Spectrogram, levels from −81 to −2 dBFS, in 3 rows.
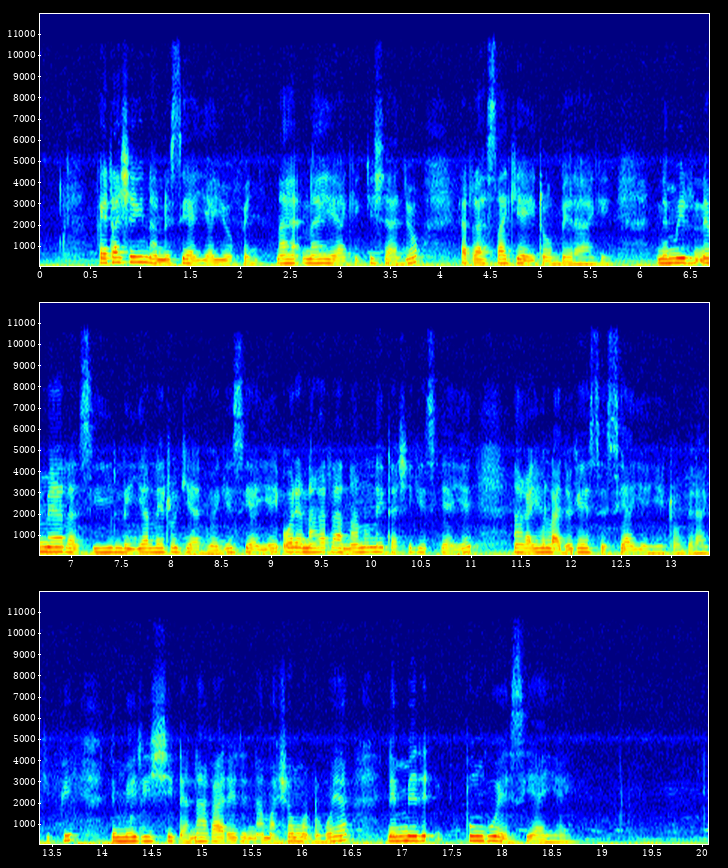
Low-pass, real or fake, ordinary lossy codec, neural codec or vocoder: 10.8 kHz; real; none; none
